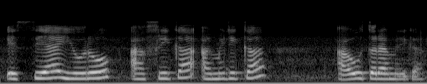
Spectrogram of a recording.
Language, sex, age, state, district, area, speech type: Odia, female, 18-30, Odisha, Ganjam, urban, spontaneous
